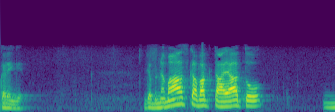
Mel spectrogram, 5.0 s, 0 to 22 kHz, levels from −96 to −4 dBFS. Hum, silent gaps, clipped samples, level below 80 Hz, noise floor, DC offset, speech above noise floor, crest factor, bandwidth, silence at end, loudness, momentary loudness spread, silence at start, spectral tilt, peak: none; none; under 0.1%; -64 dBFS; -65 dBFS; under 0.1%; 50 dB; 20 dB; 5 kHz; 0 s; -16 LUFS; 16 LU; 0 s; -11 dB/octave; 0 dBFS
